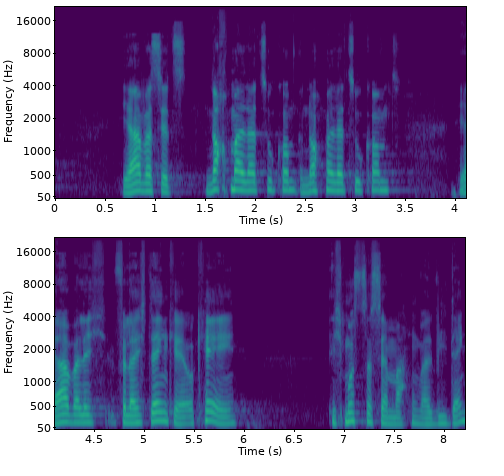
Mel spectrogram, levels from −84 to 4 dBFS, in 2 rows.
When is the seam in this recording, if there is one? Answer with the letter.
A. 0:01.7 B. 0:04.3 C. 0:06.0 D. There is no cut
D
